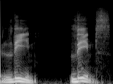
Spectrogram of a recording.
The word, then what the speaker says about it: limbs: 四肢那个词呢，limbs 那个 b 不发音，就是 limbs，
